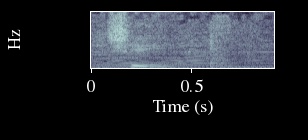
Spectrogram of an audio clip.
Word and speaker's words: qi: The flow of energy is known as qi, pronounced qi.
